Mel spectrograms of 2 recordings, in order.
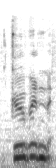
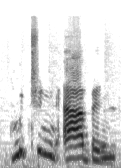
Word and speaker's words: Guten: Guben. How do you say that? Gooden. Guten. Guten Aband.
